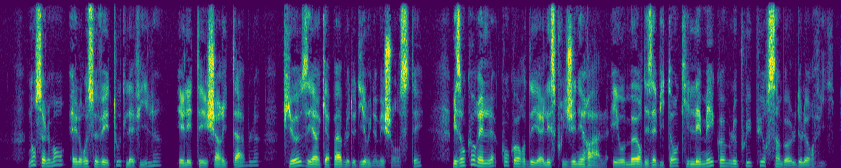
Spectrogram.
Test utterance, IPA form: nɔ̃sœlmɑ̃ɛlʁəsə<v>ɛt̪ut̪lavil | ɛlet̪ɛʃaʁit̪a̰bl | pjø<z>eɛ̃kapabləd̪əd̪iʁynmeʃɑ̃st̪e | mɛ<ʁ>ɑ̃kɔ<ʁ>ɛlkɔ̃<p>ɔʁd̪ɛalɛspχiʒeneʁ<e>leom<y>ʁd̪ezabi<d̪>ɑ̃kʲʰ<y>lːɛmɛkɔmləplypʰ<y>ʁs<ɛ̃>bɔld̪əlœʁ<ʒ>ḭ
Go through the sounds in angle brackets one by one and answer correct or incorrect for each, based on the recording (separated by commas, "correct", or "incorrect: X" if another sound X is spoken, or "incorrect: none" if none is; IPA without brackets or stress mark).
correct, correct, incorrect: z, correct, incorrect: k, incorrect: a, incorrect: œ, incorrect: t̪, incorrect: i, correct, correct, incorrect: v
